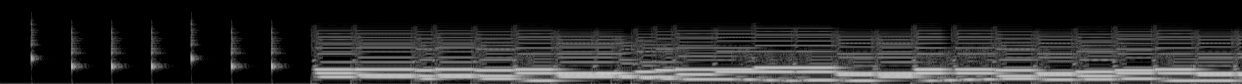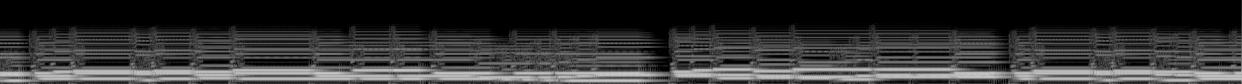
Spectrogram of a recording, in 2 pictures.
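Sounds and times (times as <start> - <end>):
bourree play-along backing music without soprano recorder: 3.1 - 24.8.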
